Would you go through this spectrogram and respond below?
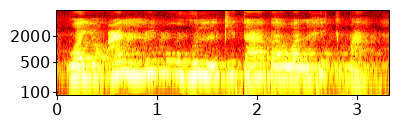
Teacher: Wa yu'allimuhul kitaba wal hikmah itu ada humu dhammah jajar 2, karena mungkin temponya yang agak kecepatan jadi mimnya kayak hilang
